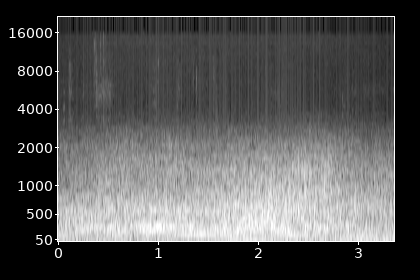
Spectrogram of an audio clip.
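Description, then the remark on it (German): A helicopter drones steadily, a loud, continuous low rumble of rotor and engine noise with a faint whine, holding constant throughout with no voices, as it carries boulders one at a time on a long steel cable up a steep mountainside to a platform. “Rund 10-mal transportiert der Helikopter die Steine hoch zur Plattform.”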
